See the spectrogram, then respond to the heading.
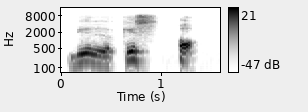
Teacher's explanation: jadi qalqalahnya itu berbunyi ujungnya hamzah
